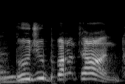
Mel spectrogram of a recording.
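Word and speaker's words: Buju Banton: I don't know if I'm saying this correctly, but it's Buju Ban. – Buju Bantan, correct.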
